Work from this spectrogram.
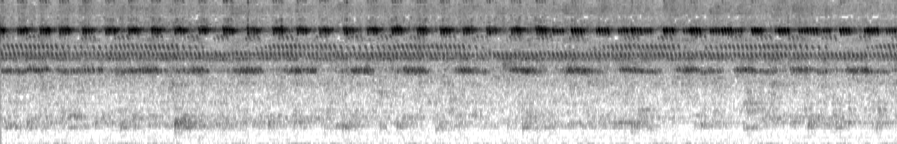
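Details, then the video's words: Cricket chirping as a rat-repelling, sleep-aid recording also used for training songbirds: dense, steady high trilling in several stacked pitch bands, pulsing in rough bursts about once a second, with a faint lower murmur beneath. "Suara jangkik"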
